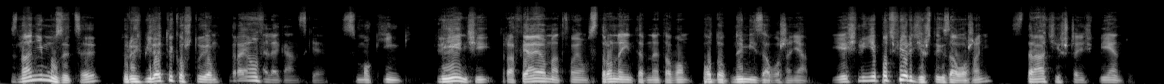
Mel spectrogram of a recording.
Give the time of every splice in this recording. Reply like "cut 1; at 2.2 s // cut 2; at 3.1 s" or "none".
cut 1; at 2.2 s // cut 2; at 2.6 s // cut 3; at 4.2 s // cut 4; at 7.0 s // cut 5; at 8.3 s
